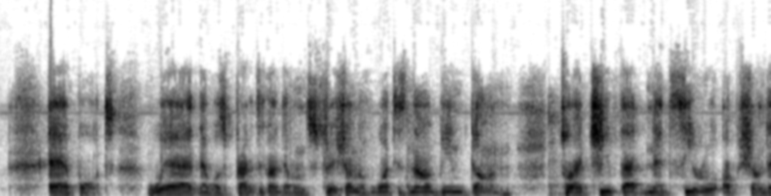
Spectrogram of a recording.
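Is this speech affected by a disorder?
No.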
